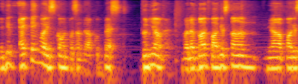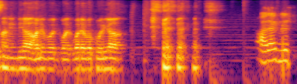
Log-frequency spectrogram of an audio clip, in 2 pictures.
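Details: Adult male speaker; ordinary speech.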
